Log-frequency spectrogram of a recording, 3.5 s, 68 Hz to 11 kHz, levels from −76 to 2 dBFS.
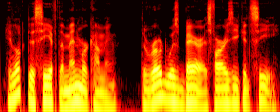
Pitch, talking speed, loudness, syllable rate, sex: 95 Hz, 325 wpm, -16 LUFS, 7.1 syllables/s, male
